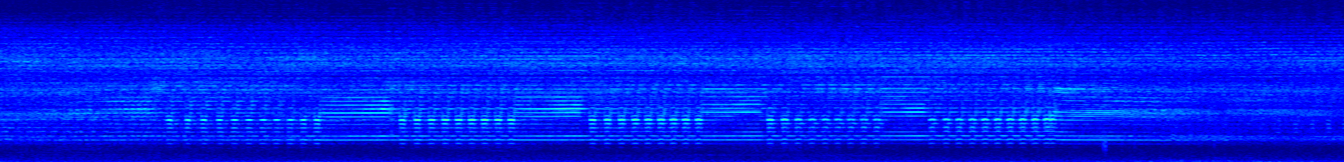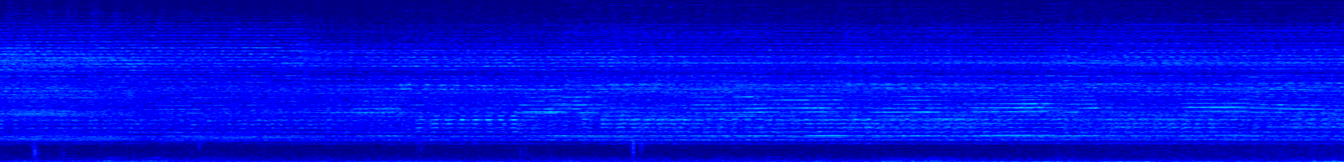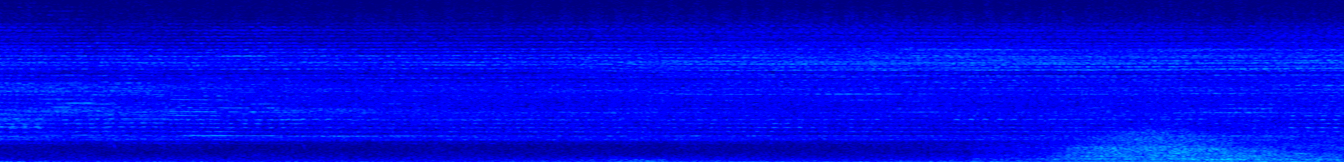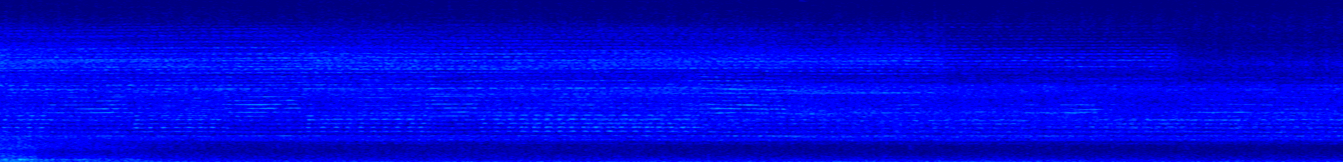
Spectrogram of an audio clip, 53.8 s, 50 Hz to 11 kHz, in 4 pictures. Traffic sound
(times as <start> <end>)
30.4 43.2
